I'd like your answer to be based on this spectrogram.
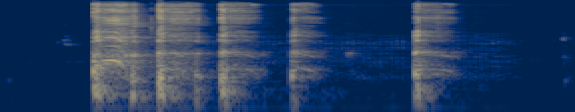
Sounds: Cough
